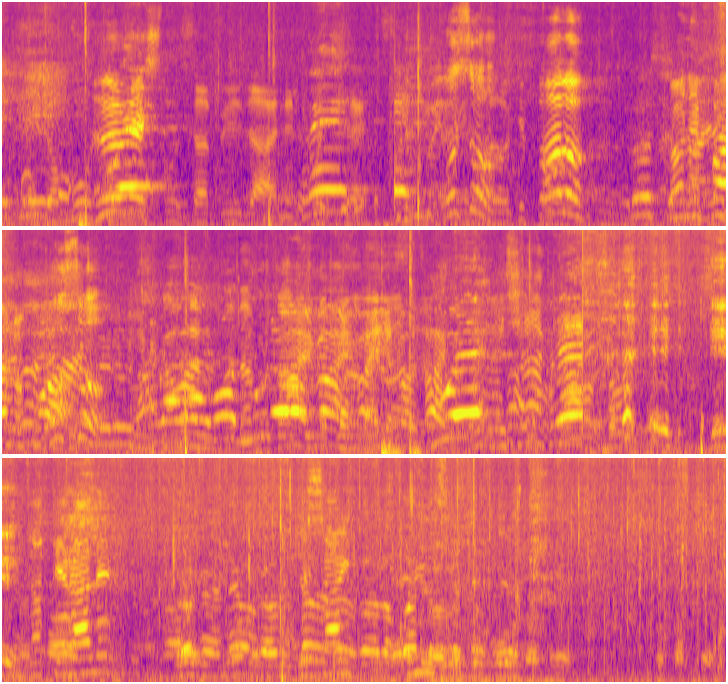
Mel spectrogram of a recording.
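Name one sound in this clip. Several men talk and laugh nearby.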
